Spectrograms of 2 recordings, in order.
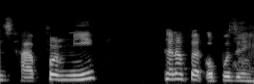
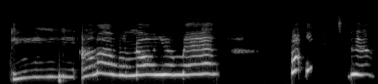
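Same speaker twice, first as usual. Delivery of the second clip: indignant disbelief; 14 semitones higher than usual. Retold or imitated. Retorting to rude classmate.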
